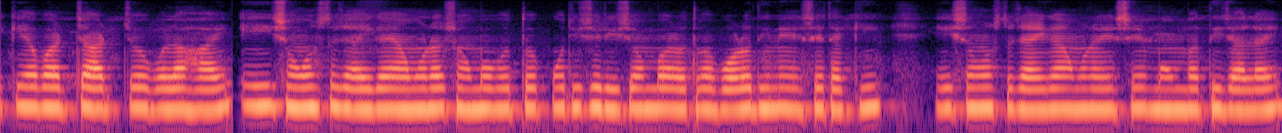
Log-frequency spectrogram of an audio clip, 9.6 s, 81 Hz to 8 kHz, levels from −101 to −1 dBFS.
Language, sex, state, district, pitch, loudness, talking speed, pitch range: Bengali, female, West Bengal, Malda, 190 Hz, -24 LUFS, 155 wpm, 185-195 Hz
